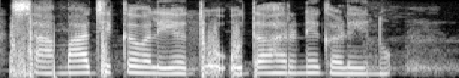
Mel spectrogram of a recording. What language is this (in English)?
Kannada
